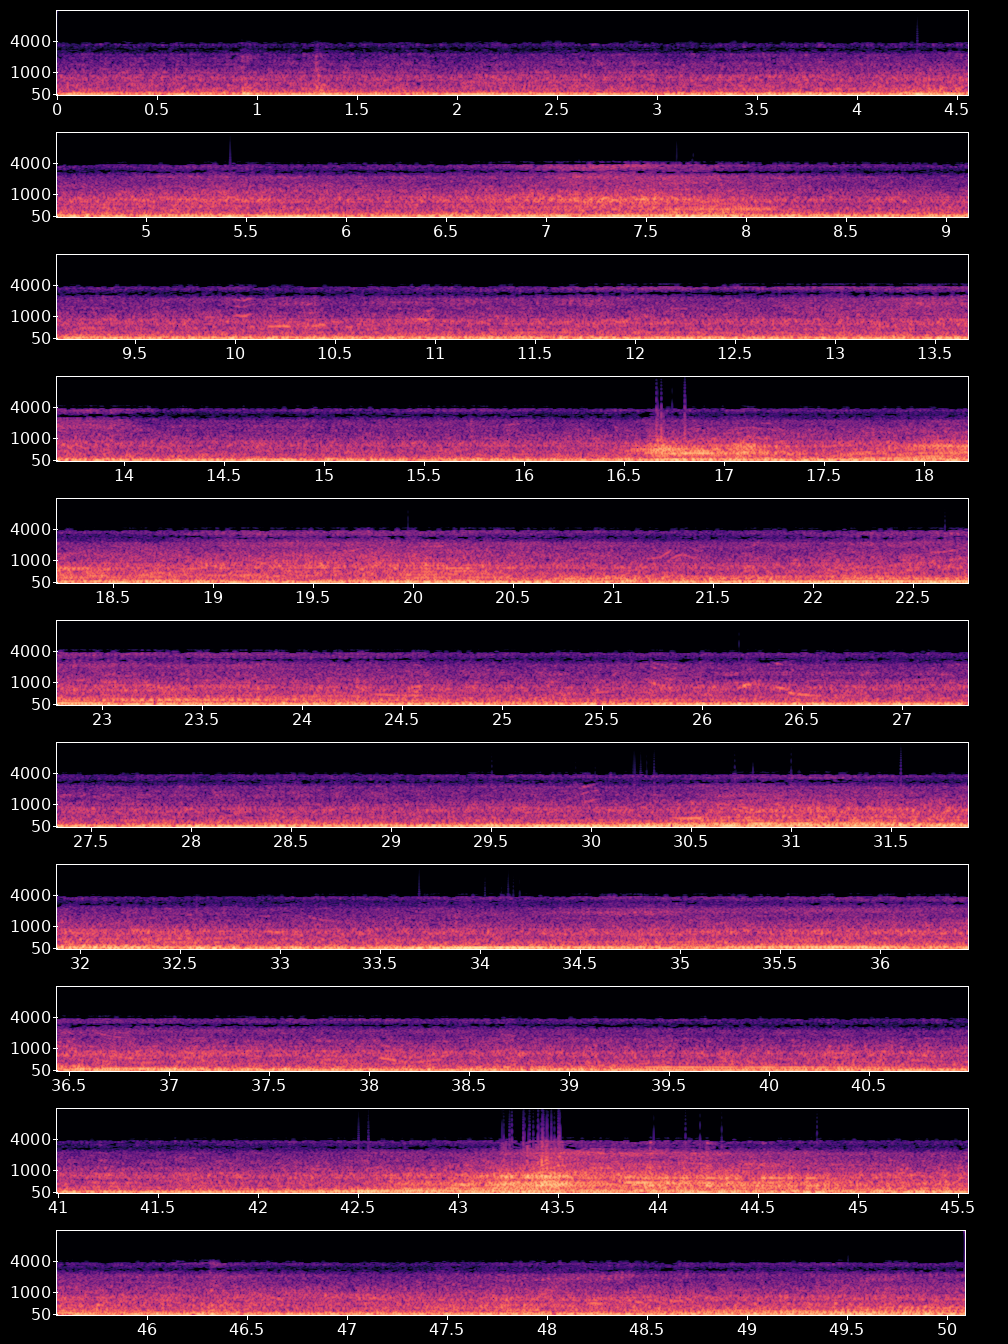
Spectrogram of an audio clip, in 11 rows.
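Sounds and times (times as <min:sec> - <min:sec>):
car engine rumbling: 0:00.0 - 0:50.0.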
